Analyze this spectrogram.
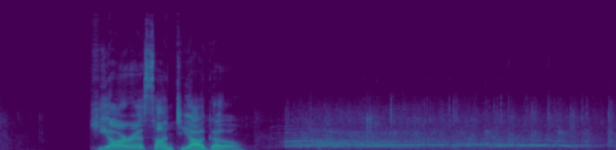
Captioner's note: audience applauds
